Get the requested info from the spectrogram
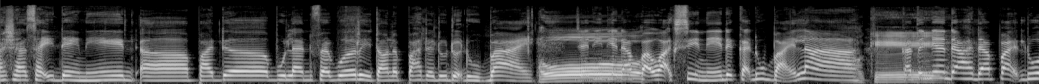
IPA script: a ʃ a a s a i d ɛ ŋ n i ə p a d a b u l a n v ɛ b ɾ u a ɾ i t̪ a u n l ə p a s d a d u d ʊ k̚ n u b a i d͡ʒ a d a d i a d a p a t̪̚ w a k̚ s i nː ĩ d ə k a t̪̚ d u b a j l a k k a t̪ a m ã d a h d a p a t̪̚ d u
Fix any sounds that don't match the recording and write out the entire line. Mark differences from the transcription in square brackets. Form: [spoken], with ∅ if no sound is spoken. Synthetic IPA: a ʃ a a s a i d ɛ ŋ n i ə p a d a b u l a n [f] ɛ b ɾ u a ɾ i t̪ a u n l ə p a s d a d u d ʊ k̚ [d] u b a [j] d͡ʒ a d [i] d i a d a p a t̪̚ w a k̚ s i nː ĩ d ə k a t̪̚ d u b a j l a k k a t̪ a [ɲ] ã d a h d a p a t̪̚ d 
